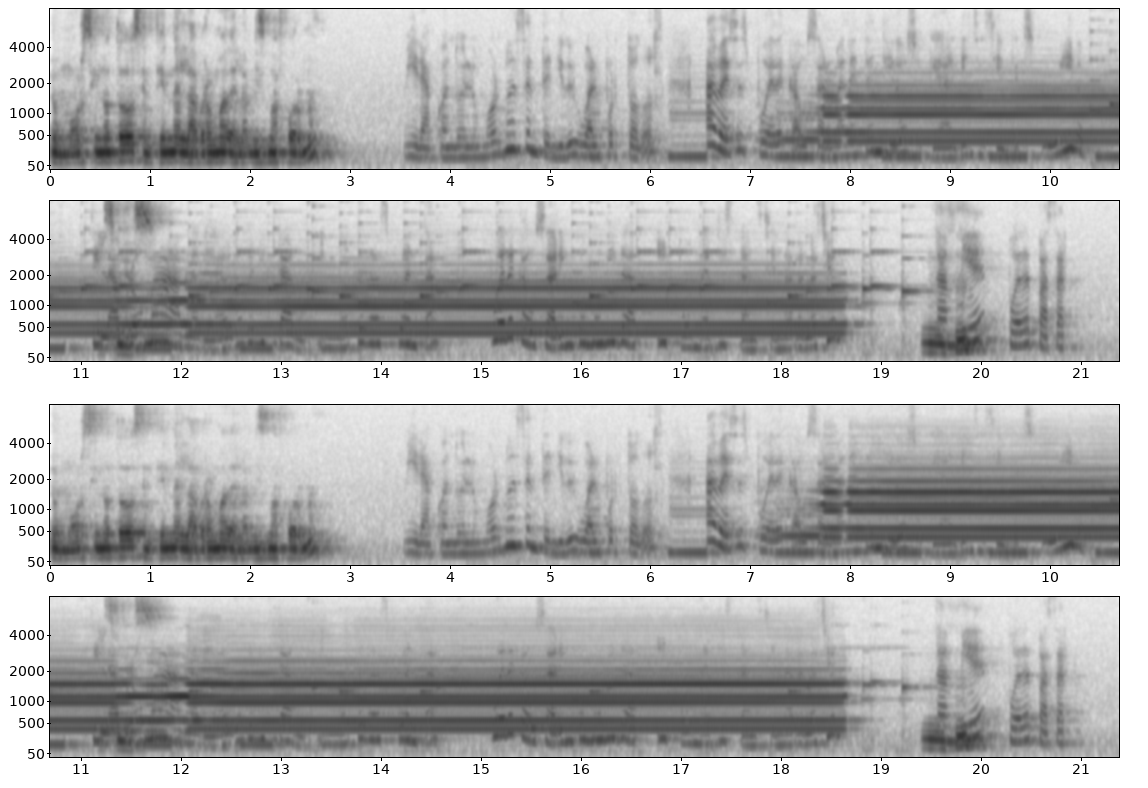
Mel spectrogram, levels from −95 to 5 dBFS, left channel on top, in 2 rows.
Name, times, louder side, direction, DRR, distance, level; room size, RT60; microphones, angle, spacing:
voice 1, 0.0-2.7 11.3-11.7 19.4-19.9, left 2 dB, 55° left, 10 dB, 1.4 m, -21 dB
voice 2, 3.5-10.4 11.1-18.6 19.5-20.8, left 1 dB, 15° left, 11 dB, 1.5 m, -32 dB
sound 1, 5.4-5.5 6.2-6.6 7.2-7.6 8.3-8.7 9.4-9.8 10.4-10.8 11.5-11.9 12.6-12.9, equal, ahead, 1.3 m, -35 dB
Wind instrument woodwind instrument, 7.1-18.7, right 5 dB, 85° right, 2.0 m, -20 dB
sound 2, 10.4-15.5 15.9-17.5 17.8-19.6, left 5 dB, 75° left, 2.2 m, -35 dB
23.0 x 20.5 x 7.0 m, 0.64 s
head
